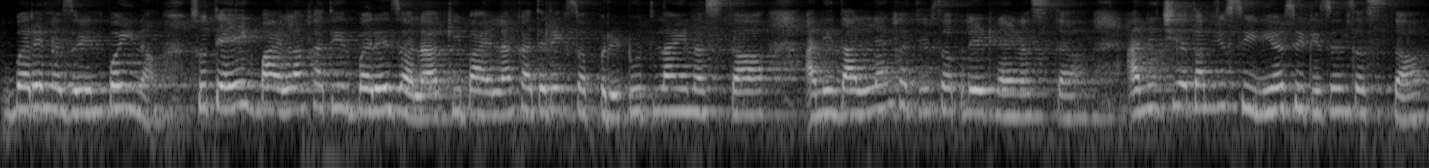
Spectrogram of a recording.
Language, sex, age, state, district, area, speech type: Goan Konkani, female, 18-30, Goa, Murmgao, urban, spontaneous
